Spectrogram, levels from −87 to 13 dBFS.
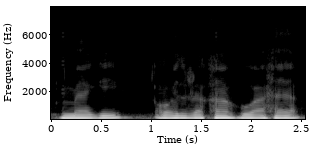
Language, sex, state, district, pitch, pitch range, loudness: Hindi, male, Bihar, Patna, 135 Hz, 125-140 Hz, -13 LUFS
